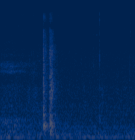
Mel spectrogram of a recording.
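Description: Near silence: faint room tone, with two faint clicks close together a little over half a second in.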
